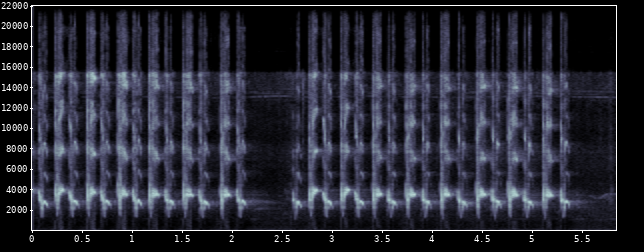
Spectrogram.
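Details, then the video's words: Black-winged myna pouring out energetic gacor full isian song to rouse silent birds: two fast bursts of rapid, shrill, chattering notes separated by a brief pause. "suara burung jalak putih gacor full isian"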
